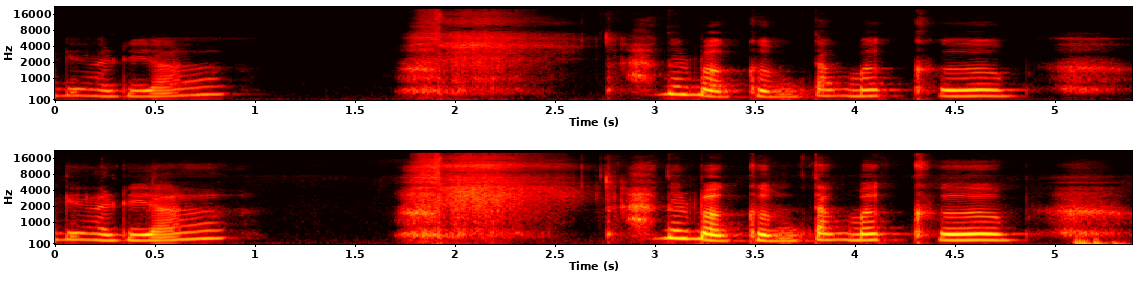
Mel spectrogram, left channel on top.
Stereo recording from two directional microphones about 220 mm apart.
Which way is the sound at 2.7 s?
15° right (ahead or behind).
